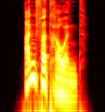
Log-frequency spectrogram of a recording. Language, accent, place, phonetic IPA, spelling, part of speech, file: German, Germany, Berlin, [ˈanfɛɐ̯ˌtʁaʊ̯ənt], anvertrauend, verb, De-anvertrauend.ogg
- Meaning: present participle of anvertrauen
